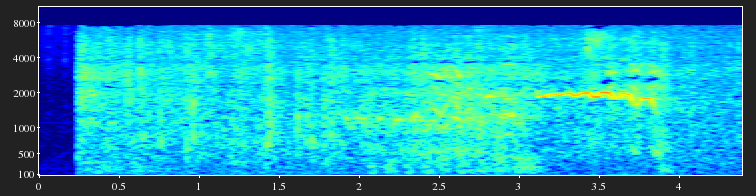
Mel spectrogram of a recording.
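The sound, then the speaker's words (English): Horses (ponies at a horse trader in Fort Smith, in the film True Grit) whinny over a busy background, with a shrill, wavering neigh standing out near the end, while scattered hooves clip-clop unevenly. “Maddie Ross has just taken the ponies to the horse trader in Fort Smith.”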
